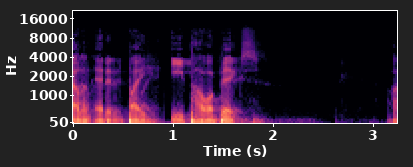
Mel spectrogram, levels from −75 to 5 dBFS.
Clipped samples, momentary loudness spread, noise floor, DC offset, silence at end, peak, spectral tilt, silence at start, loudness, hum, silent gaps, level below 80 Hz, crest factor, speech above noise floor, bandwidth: under 0.1%; 12 LU; -60 dBFS; under 0.1%; 0 s; 0 dBFS; -7.5 dB/octave; 0 s; -17 LUFS; none; none; -22 dBFS; 18 dB; 45 dB; 10.5 kHz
